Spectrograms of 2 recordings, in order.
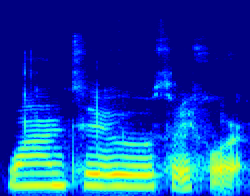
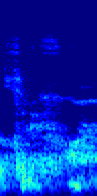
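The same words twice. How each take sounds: First: Said in the usual way. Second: Soft breathy whisper into the mic; whispered count. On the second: Shown as a demonstration. ASMR streamer testing the mic, whispering. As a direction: count One, two, three, four in a hush. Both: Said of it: "Crora A S M R".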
